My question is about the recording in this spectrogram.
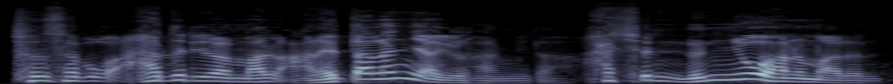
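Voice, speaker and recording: A man preaching a sermon as a pastor, speaking emphatically with repeated phrases and sudden loud stress. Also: on the high side, wildly swooping pitch, fast, dry recording, clean studio sound. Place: church.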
